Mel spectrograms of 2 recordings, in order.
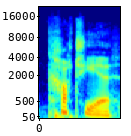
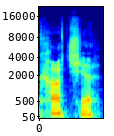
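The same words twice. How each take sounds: First: The name is said in a posh-sounding way. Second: The name is said in a plain, ordinary way. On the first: "if you want to be really posh, um, and mispronouncing it" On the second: "that became Cottier"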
